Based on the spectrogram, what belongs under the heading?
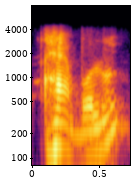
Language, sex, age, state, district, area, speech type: Bengali, male, 60+, West Bengal, Purulia, rural, conversation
